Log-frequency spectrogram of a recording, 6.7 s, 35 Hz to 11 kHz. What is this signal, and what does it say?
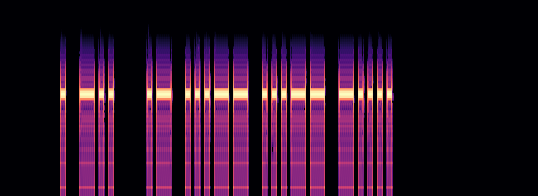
Morse code, heard as a keyed tone, about 20 wpm, 700 Hz. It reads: ED A336
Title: CWT Exchange 20wpm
